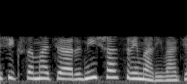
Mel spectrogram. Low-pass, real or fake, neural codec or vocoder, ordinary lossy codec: 3.6 kHz; real; none; none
